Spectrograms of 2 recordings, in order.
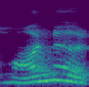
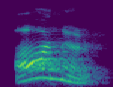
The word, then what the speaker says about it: honor: r we say and honor we never say honor it's honor oh okay h is silent so we use the article a and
